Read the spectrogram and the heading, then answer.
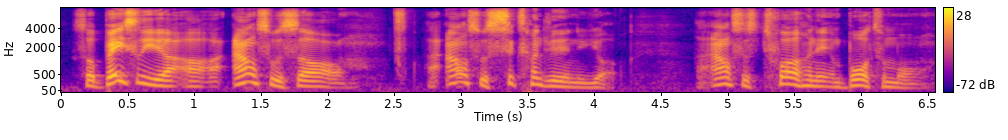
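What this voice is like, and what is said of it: New York accent. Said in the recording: “my accent. I'm from New York”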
